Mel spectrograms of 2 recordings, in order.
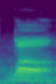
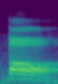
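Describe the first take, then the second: First: The t sound is light, tongue pressed weakly. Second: The t sound is heavy, tongue pressed firmly. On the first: The speaker calls it wrong. "kurangi menekan lidah ke atas, kurang dipadal lidahnya, akhirnya ngeten" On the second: The speaker calls it right. "nempel semua ditekan ke atas"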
